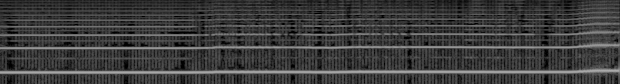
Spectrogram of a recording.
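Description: A sustained electronic drone: one steady tone rich in overtones, held on a single pitch, that lifts slightly in pitch near the end.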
